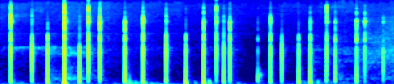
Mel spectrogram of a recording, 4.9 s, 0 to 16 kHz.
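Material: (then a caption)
Acrylic. Fingertips and short nails tap a flat, solid, clear, hand-sized acrylic plate with embedded bubbles, held close to the microphone. About 24 quiet, sharp, dry taps come in an irregular rhythm with a short pause near the three-second mark. Each tap is a bright click over a soft low thump that dies away almost at once.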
